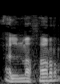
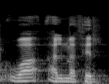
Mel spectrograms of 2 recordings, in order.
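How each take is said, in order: First: Al-mafarr, set apart slowly with an a; mafarr with fatha. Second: Al-mafirr, set apart slowly with an i; mafirr with kasra. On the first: Sheikh contrasting the two readings for students, al-mafarr with a. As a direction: stress the a vowel in al-mafarr. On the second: Sheikh contrasting the two readings for students, al-mafirr with i. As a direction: stress the i vowel in al-mafirr. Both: Shown as a demonstration. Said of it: "الكسر والفتح".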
